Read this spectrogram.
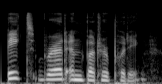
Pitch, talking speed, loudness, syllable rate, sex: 210 Hz, 185 wpm, -18 LUFS, 5.8 syllables/s, female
